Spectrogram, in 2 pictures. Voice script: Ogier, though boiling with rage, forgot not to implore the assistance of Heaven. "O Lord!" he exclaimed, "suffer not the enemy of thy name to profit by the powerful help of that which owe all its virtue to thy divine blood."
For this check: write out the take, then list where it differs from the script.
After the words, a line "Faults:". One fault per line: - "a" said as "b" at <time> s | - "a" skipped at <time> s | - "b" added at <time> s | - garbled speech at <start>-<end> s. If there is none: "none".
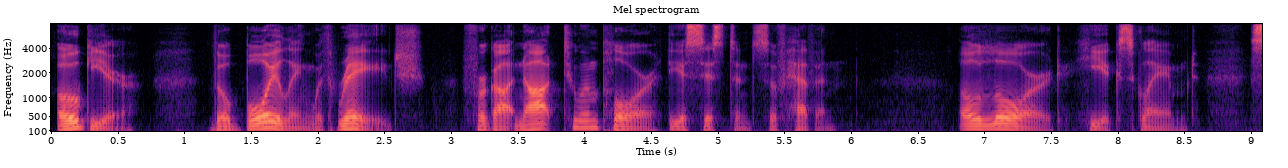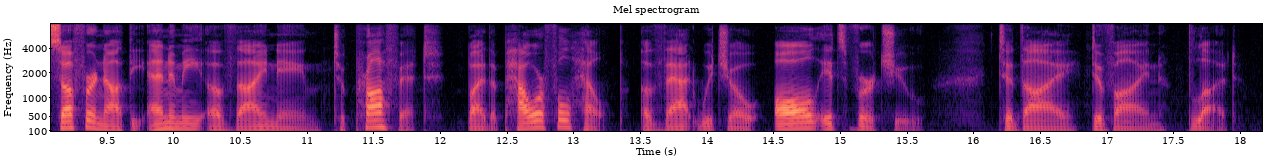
Ogier, though boiling with rage, forgot not to implore the assistance of Heaven. "O Lord!" he exclaimed, "suffer not the enemy of thy name to profit by the powerful help of that which owe all its virtue to thy divine blood."
Faults:
none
